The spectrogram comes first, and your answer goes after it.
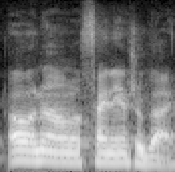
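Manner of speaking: ordinary talk, nothing marked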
